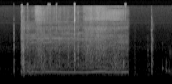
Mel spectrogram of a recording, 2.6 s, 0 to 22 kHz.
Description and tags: sl50 zoom out
Samsung SL50 zooming out (motor noise)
